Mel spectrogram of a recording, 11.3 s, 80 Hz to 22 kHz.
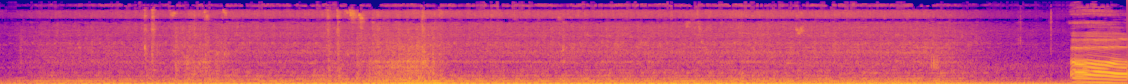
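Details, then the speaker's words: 1993 Chevy Silverado, 4L60E automatic, failing to move in reverse: heavy low rumble with a faint droning whine under load as the truck moves; worn-out transmission, later replaced with a stage 2 unit. "Threw this thing in reverse and it didn't go. So, we know what that means."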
